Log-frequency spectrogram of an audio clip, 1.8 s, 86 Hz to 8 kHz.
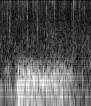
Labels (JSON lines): {"label": "biophony, growl", "recorder": "SoundTrap 500"}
